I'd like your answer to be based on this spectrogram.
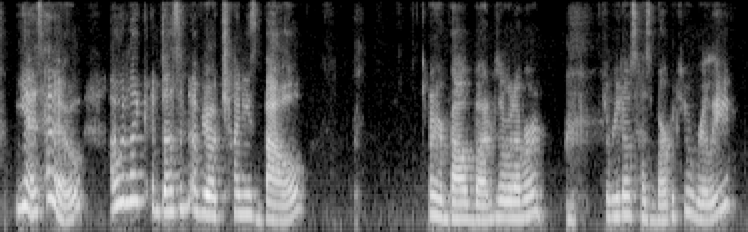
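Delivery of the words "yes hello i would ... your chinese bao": put-on British accent. Retelling calling in a food order, speaker puts on a British accent. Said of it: "I called in with a British accent to order".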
